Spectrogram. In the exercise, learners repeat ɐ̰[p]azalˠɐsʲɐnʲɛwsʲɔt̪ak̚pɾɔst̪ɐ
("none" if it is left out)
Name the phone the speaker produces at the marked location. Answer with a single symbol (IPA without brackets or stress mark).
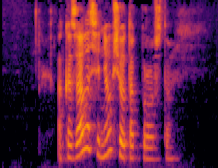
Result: k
